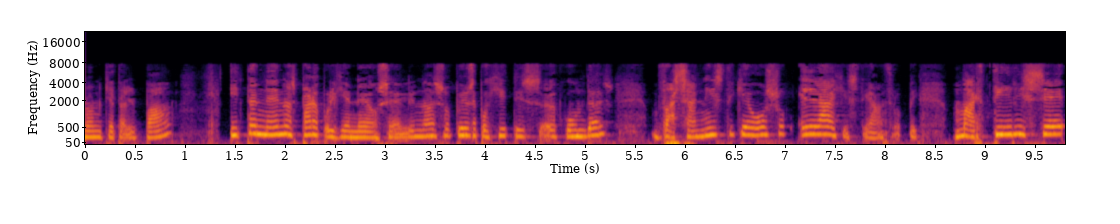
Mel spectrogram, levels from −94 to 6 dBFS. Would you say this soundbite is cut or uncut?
cut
